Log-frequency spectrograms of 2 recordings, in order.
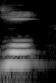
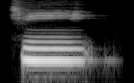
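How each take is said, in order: First: The word starts with a 'j' sound. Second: The word starts with a 'ch' sound. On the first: The speaker calls it wrong. "आप इसको पढ़ेंगे जी" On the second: The speaker calls it right. "चे का साउंड ची"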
